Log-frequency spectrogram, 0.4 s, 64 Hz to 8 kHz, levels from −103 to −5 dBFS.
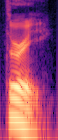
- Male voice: Yes, male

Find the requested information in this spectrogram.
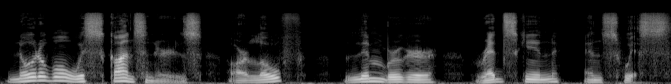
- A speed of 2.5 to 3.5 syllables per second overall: Yes, 3.2 syllables/s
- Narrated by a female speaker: No, male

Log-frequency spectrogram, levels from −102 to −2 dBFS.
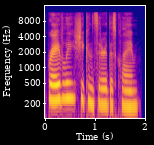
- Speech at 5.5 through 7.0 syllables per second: No, 5.3 syllables/s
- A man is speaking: No, female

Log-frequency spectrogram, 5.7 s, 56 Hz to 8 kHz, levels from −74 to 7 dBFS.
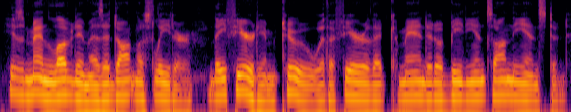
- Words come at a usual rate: No, fast, 220 wpm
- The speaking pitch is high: No, low, 105 Hz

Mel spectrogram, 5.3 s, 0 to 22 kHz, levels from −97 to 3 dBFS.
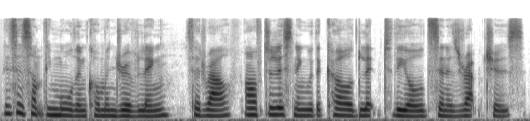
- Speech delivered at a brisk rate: Yes, fast, 225 wpm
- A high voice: Yes, high, 195 Hz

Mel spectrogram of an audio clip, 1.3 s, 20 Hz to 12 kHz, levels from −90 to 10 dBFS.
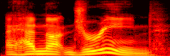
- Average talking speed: Yes, average, 190 wpm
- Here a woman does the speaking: No, male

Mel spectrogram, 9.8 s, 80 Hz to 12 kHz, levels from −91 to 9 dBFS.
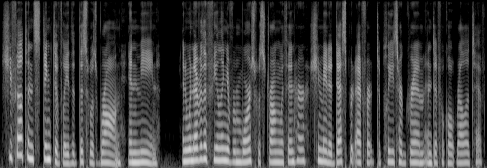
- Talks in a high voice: Yes, high, 210 Hz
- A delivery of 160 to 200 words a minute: Yes, average, 190 wpm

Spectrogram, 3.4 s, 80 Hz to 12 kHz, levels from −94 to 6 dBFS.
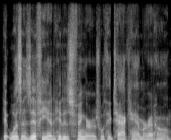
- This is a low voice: Yes, very low, 90 Hz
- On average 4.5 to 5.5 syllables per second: Yes, 5.1 syllables/s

